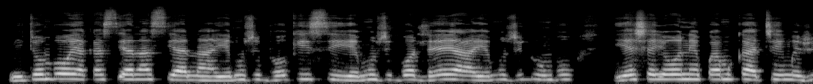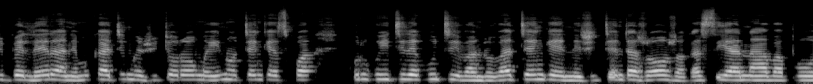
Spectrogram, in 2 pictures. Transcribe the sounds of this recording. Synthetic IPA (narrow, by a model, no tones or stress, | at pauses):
mito̞mbo̞jakasijanasijanaje̞muʐibʱo̞kisije̞muʐibʱo̞ɮe̞jaje̞muʐiɗumbu | je̞ʃe̞joːne̞kwamukatimwe̞ʐibʱe̞ɮe̞ɾane̞mukatimwe̞ʐito̞ɾo̞mwe̞ino̞te̞ŋɡe̞swakuɾikuitire̞kutiʋantʰuʋate̞ŋɡe̞ne̞ʐite̞ndaʐawo̞ʐakasijanaʋapoːri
